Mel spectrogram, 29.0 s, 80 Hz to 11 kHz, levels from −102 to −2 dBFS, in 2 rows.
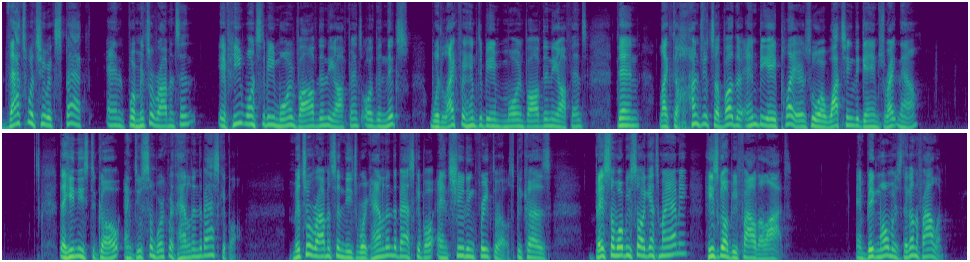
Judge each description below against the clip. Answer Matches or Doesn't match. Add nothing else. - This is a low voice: Doesn't match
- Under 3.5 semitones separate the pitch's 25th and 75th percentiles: Doesn't match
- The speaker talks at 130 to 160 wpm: Doesn't match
